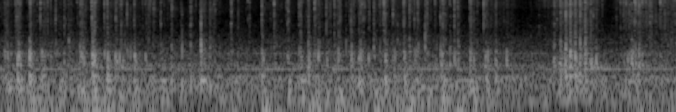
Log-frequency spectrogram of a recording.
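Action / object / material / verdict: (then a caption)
tap / plastic laptop keyboard / plastic / none. Both hands type rapidly with their fingertips on a dark laptop keyboard with plastic keys, resting on a wooden desk. The result is a dense, continuous run of quick, light plastic clicks and clatter, with a couple of louder, brighter swells near the end.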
